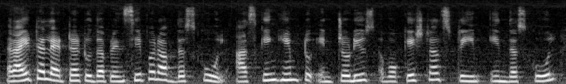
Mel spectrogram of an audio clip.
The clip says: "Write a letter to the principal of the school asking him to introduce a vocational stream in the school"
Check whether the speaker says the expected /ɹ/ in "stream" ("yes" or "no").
yes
